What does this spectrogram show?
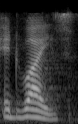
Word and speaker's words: advise: is an action there it is pronounced like it rhymes with prize the way we say prize the same way we say advise so it is advice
